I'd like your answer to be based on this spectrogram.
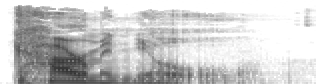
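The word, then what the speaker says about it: carmagnole: Carmagnol. – Carmagnol.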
